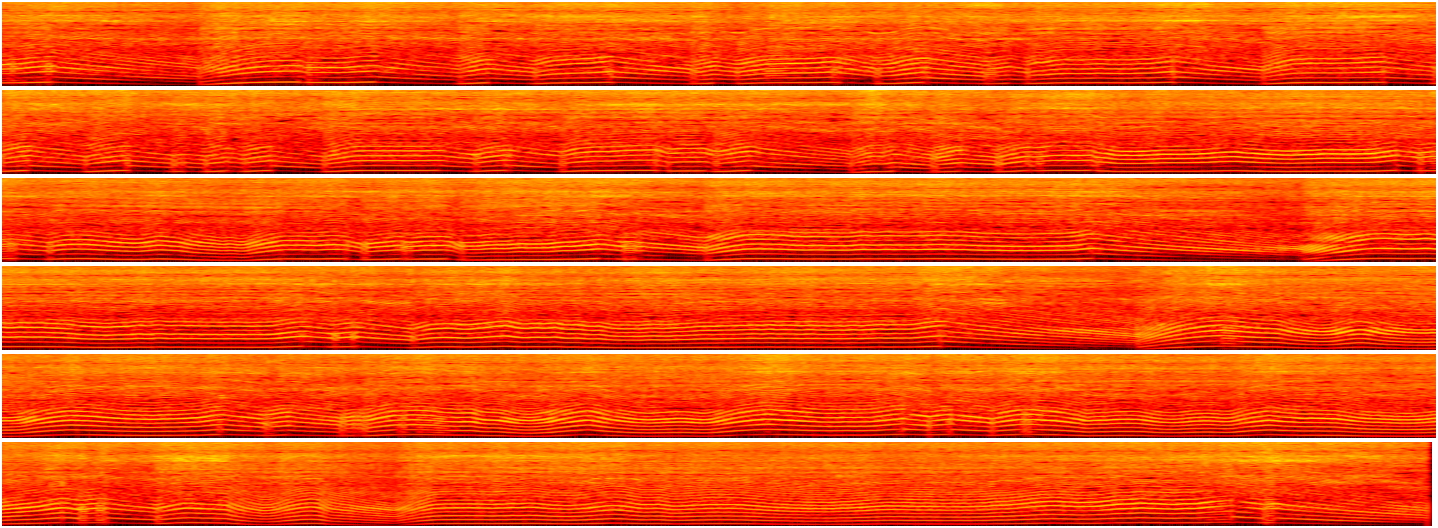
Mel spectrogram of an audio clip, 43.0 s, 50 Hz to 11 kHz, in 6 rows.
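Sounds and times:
chainsaw cutting limbs: 0.0s - 43.0s.

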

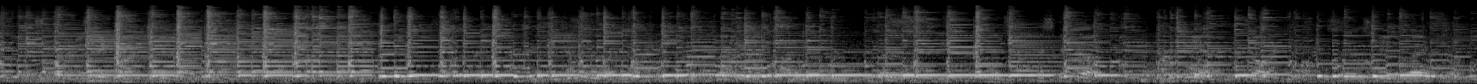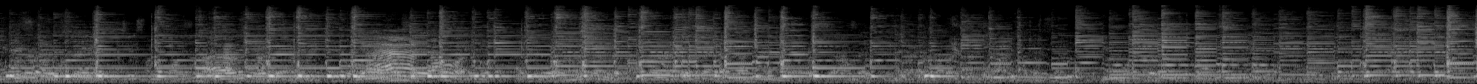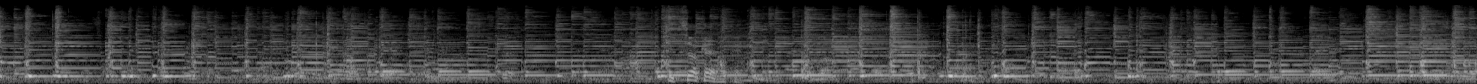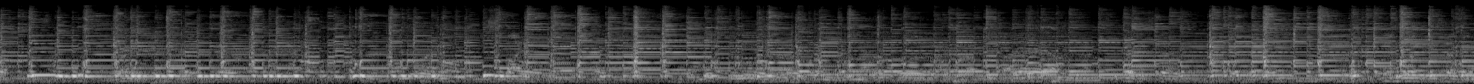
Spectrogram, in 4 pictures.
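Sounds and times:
lute strummed rapidly: 0.0s - 59.0s.

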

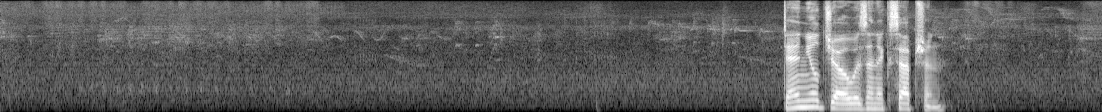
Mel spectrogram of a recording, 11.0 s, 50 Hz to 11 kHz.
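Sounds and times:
distant birds chirping: 0.0s - 11.0s
man speaking: 7.8s - 9.5s.

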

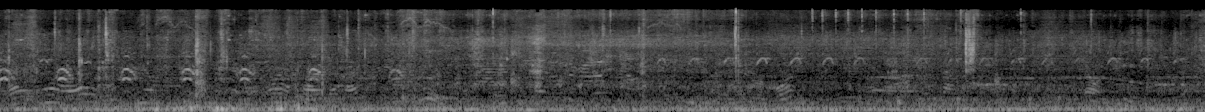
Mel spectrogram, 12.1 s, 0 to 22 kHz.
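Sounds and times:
faint indistinct voices: 0.0s - 12.0s.

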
